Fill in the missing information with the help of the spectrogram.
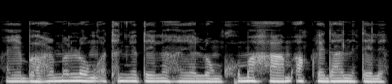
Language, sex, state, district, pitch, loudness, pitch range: Wancho, male, Arunachal Pradesh, Longding, 145 Hz, -14 LUFS, 135-150 Hz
